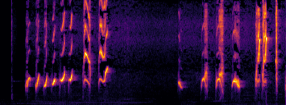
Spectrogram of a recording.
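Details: Greater green leafbird singing emotionally, its repertoire stuffed with mimicry of birds such as magpie-robin, laughingthrush and canary: seven fast rising whistles in an even rhythm, two looping notes, a gap, then scattered high chips and twisting whistles.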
